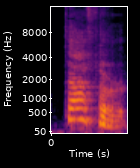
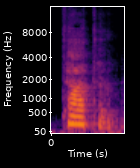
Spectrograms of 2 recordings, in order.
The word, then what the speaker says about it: Tather: Generally speaking, I'm Tatherwood, short to Tath or Tather, which is Tather, not Tatter, but still.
